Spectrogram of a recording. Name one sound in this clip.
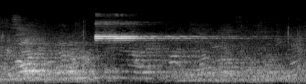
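A referee's whistle blows once sharply.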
